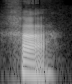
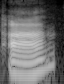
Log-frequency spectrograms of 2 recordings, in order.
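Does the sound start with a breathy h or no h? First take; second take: breathy h; no h. First: The sound starts with a light breathy h. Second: The sound starts with no breath of h. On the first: The speaker calls it right. "é levemente aspirada" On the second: The speaker calls it wrong. "não é A"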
